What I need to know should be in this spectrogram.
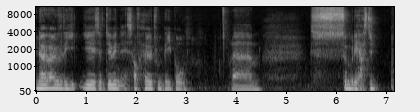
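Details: Adult man who stammers, describing himself as a person who stammers and reporting blocking; stuttering (stammering).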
